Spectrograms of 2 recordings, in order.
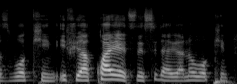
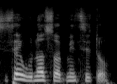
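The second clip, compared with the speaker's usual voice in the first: ordinary talk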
